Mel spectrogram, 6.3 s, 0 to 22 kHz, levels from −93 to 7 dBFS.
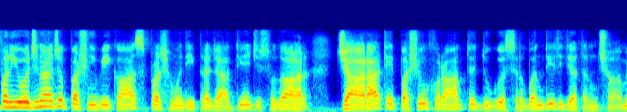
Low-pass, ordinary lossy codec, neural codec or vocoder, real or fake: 7.2 kHz; MP3, 64 kbps; codec, 16 kHz in and 24 kHz out, 0.9 kbps, LongCat-Audio-Codec, fine tuned four codebook decoder; fake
